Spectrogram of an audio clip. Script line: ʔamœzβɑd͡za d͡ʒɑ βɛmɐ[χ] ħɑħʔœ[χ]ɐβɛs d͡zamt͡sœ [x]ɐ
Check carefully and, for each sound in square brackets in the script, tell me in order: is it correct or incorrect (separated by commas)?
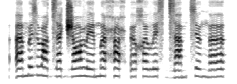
incorrect, correct, incorrect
